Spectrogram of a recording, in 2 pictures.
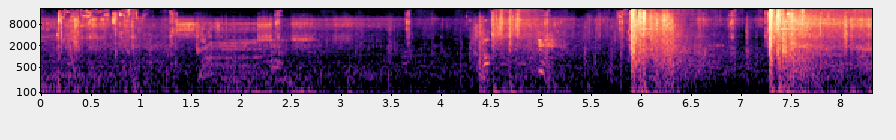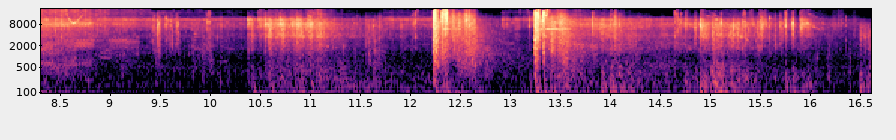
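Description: Gunfire in the shooter Helldivers 2, sustained bursts of automatic weapons with sharp loud shots punctuating a dense rumbling battle din over many seconds, with faint talk beneath.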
